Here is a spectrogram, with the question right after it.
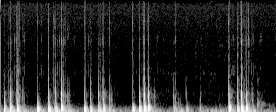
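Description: Heard from a microphone inside a large hollow red rubber boot, a hand taps the top opening and then fingers tap the sides. The result is a quick run of short, deep, hollow thumps that land in loose clusters with almost no ring.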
